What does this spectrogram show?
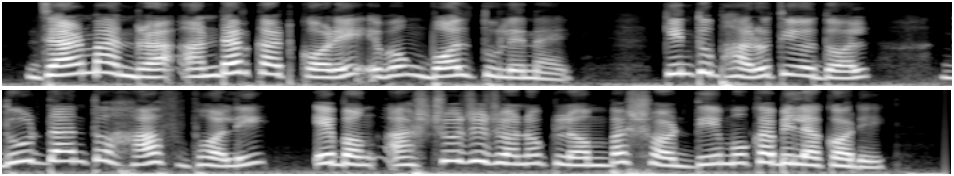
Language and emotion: Bengali, neutral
